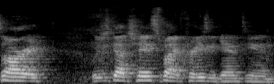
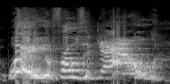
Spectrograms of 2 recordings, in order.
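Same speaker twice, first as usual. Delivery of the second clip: panicked shout; 12 semitones higher, 8 dB louder than usual. Acted. Frantic shout.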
